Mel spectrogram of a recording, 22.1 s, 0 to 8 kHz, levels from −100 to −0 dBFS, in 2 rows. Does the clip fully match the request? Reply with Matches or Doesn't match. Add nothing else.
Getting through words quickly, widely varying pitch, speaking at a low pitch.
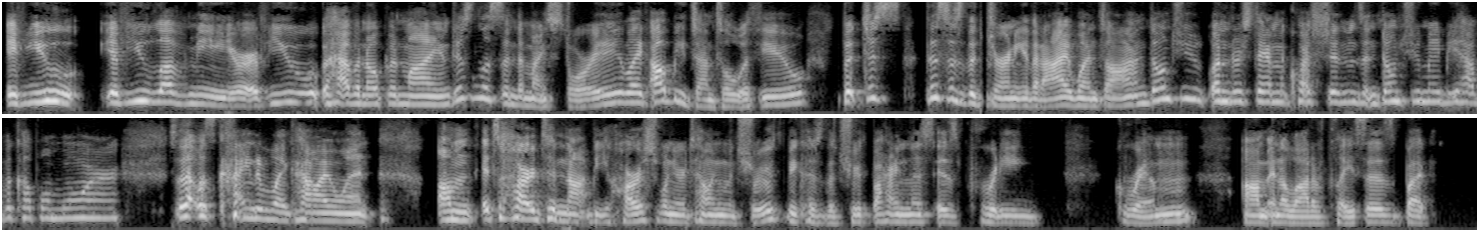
Doesn't match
